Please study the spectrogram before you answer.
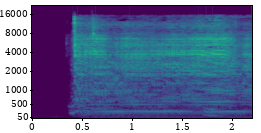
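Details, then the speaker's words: Two-horsepower cabinet air-conditioner outdoor compressor, previously stuck, restarting on the original 40 µF capacitor after being freed with a high-capacity starter. It kicks in instantly and hums evenly with a hissy rattle. The noise is louder because it holds no refrigerant and is compressing air. "compressor starts normally Shutdown No problem at all Since the compressor is now empty There is no supplement So the noise is louder than after adding fluoride. Because it is now compressing air, not refrigerant."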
